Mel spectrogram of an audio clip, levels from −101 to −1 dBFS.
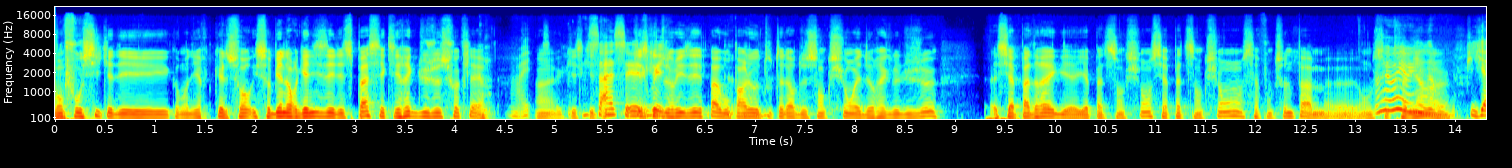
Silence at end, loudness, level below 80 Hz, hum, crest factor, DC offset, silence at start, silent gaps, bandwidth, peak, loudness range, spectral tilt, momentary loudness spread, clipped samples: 0 s; -23 LUFS; -42 dBFS; none; 18 dB; under 0.1%; 0 s; none; 15 kHz; -4 dBFS; 5 LU; -6.5 dB/octave; 11 LU; under 0.1%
